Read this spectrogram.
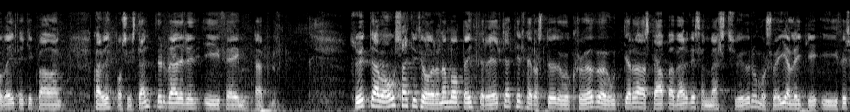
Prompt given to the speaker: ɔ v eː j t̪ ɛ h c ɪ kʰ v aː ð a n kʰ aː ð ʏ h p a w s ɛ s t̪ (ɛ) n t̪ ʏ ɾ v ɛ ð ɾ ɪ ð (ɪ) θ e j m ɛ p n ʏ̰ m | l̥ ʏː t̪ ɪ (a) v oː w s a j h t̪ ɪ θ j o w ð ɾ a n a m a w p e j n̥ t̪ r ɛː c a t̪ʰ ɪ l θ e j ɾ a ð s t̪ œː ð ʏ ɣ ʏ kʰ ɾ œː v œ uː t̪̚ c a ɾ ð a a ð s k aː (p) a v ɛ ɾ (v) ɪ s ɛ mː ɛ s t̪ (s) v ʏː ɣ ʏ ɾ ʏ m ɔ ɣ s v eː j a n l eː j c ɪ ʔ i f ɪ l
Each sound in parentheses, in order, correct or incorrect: correct, incorrect: i, correct, correct, incorrect: ð, correct

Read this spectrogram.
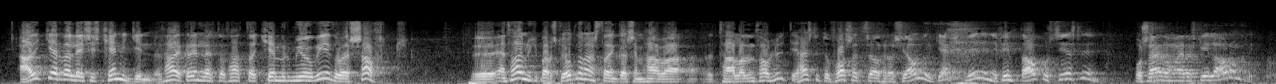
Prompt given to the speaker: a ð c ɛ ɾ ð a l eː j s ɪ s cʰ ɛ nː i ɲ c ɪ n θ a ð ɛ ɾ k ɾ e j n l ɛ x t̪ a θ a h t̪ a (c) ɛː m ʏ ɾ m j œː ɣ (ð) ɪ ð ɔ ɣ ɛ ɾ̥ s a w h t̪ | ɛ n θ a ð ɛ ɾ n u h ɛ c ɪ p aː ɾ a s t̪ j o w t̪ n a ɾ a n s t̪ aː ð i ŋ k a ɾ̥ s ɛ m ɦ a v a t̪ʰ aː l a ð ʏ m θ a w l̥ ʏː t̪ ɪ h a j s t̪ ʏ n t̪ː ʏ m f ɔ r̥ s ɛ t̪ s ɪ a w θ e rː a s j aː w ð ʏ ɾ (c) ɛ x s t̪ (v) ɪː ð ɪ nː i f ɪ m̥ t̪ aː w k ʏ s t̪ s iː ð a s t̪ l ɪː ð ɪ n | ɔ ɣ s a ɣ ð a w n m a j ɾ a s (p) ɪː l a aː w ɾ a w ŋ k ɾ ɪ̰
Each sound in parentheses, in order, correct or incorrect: incorrect: cʰ, incorrect: v, correct, correct, incorrect: c

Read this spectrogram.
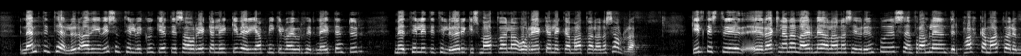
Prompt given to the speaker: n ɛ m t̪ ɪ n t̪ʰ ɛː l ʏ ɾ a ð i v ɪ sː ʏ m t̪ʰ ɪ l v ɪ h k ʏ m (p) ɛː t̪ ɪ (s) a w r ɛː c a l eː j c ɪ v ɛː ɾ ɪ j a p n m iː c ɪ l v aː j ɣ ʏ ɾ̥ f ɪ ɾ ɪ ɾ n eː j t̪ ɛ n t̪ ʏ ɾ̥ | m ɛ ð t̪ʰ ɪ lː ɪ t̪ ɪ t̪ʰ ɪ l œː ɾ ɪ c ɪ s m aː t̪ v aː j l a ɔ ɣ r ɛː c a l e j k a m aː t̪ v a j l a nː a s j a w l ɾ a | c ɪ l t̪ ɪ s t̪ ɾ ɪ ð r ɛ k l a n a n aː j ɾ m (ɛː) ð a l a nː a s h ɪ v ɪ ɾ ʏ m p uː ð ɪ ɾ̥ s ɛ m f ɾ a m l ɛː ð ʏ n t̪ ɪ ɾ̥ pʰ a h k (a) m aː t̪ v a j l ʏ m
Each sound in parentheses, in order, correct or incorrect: incorrect: c, correct, correct, correct

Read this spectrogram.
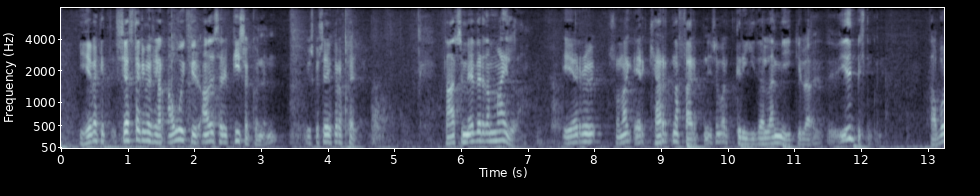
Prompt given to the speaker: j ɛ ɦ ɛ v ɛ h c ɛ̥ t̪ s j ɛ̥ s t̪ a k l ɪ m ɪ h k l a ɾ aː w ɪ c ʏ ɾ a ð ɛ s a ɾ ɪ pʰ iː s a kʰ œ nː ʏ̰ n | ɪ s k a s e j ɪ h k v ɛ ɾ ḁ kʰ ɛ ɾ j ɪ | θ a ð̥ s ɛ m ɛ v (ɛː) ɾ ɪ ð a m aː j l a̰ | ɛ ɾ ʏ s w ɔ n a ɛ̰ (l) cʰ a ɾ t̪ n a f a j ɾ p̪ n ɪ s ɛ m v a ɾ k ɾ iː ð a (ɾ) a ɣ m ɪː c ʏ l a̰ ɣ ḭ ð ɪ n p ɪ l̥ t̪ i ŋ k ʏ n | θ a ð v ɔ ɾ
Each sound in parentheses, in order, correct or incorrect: incorrect: ɛ, incorrect: ɾ, incorrect: l

